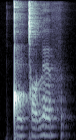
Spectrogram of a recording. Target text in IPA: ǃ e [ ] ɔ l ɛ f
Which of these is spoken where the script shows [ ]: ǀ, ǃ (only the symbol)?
ǀ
